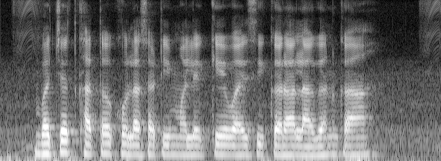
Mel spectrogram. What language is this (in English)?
Marathi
